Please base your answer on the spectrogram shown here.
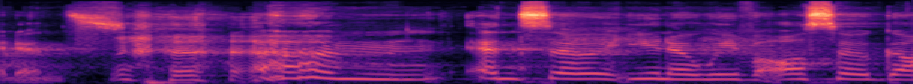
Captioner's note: laughs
